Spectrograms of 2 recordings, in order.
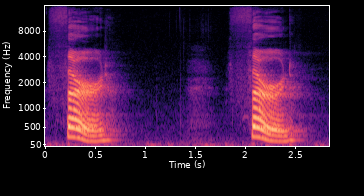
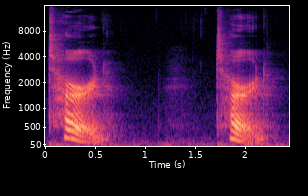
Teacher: if we don't put that voiceless TH in, we will end up with a not so polite word, turd. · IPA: /θ/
